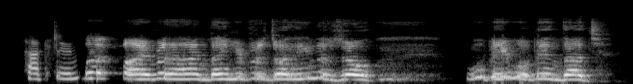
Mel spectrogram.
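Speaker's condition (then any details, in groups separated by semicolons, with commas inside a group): Brain injury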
